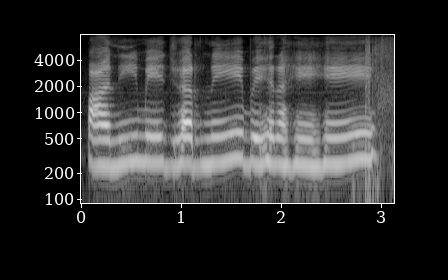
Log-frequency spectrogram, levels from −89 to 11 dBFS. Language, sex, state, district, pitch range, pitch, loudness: Hindi, female, Madhya Pradesh, Bhopal, 250-265 Hz, 260 Hz, -16 LUFS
